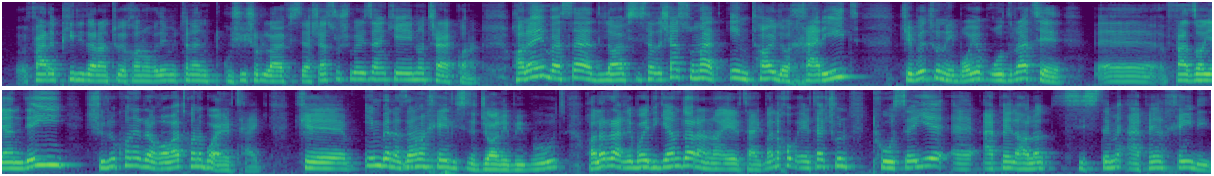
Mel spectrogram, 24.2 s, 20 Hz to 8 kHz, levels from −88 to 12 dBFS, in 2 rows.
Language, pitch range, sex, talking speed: Persian, 150-205 Hz, male, 165 wpm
